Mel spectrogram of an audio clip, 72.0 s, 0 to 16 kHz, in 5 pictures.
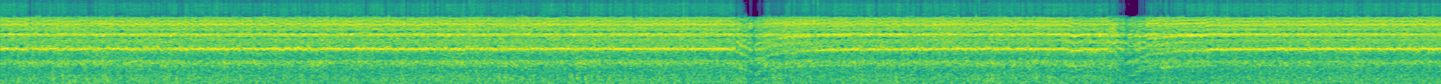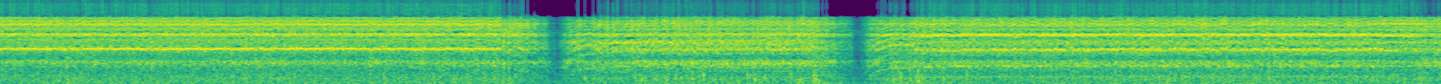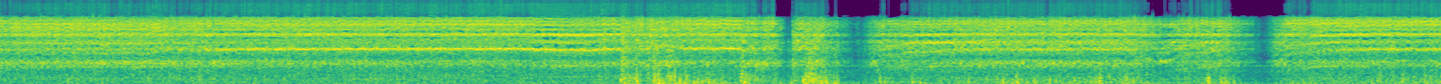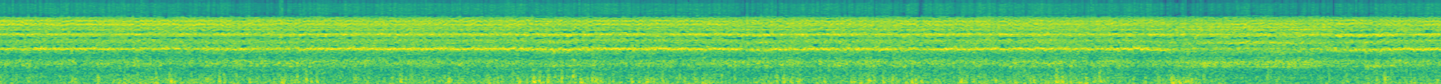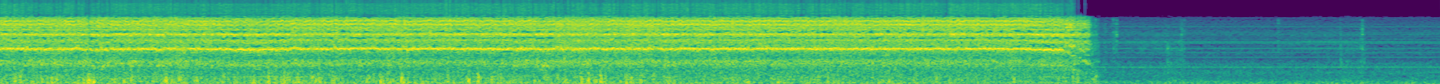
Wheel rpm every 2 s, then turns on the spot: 230, 240, 230, 210, 220, 210, 220, 230, 230, 200, 160, 150, 200, 210, 210, 220, 230, 220, 160, 190, 140, 210, 240, 230, 230, 230, 230, 230, 220, 230, 230, 230, 240, 230, 80, 0.
68-70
